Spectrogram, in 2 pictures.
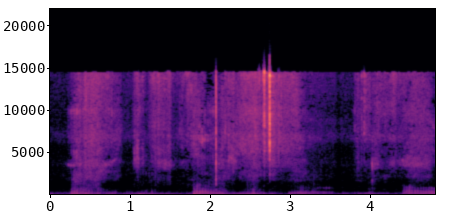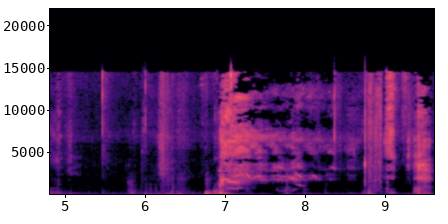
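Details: Two house cats, ginger Sir Salmon and tabby Abby Tabby, cuddling and playfully biting at Thanksgiving in November 2020; low purring comes in rhythmic breathy pulses about once a second, with a sharp rustling thump midway and light shuffling noises.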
